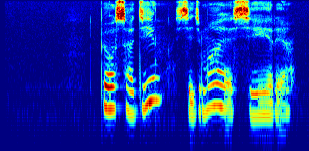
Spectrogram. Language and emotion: Russian, sad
